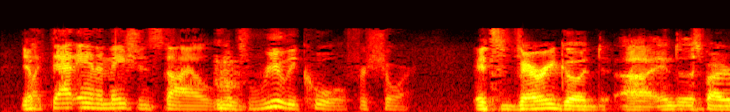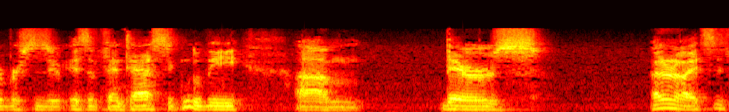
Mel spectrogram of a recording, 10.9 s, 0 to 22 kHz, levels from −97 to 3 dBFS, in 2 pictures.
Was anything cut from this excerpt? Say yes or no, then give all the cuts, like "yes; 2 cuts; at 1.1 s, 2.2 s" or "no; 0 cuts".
no; 0 cuts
